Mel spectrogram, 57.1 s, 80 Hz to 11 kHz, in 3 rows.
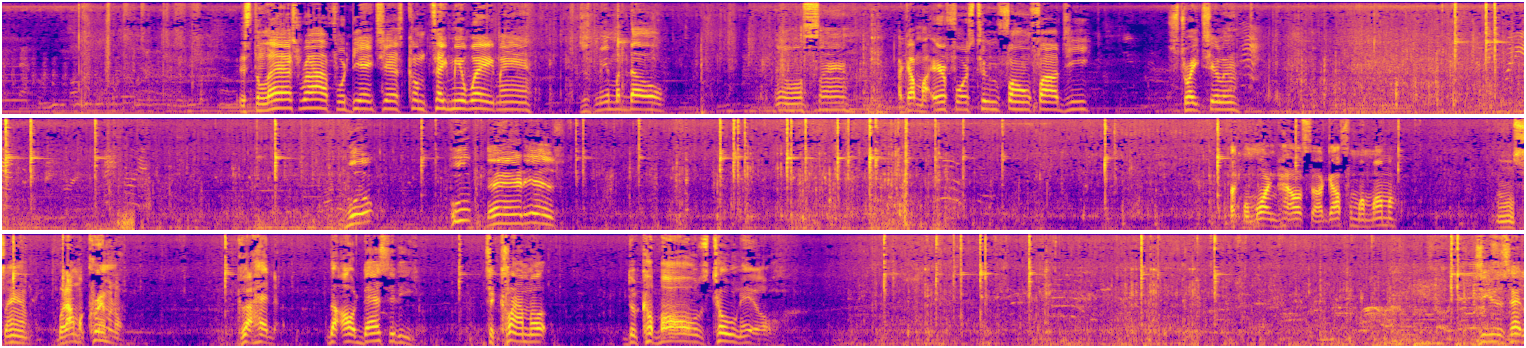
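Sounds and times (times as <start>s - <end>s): golf cart rumbling: 0.0s - 57.0s
small vehicle engine humming: 0.0s - 57.0s
sharp clicks and rattles: 14.6s - 47.5s, 48.4s - 57.0s.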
